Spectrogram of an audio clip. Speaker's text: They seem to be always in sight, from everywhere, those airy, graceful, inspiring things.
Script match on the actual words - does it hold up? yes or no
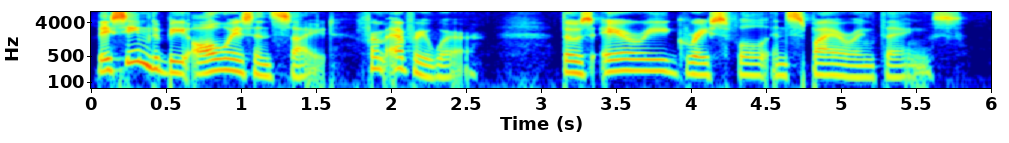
yes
